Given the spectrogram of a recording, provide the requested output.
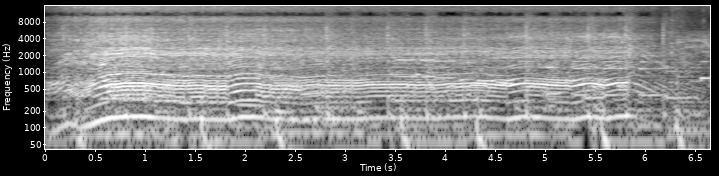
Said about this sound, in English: the Stihl MS261 chainsaw with a 28-inch bar is a force to be reckoned with, easily tackling big timber challenges.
